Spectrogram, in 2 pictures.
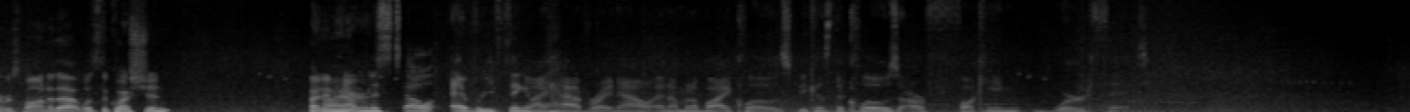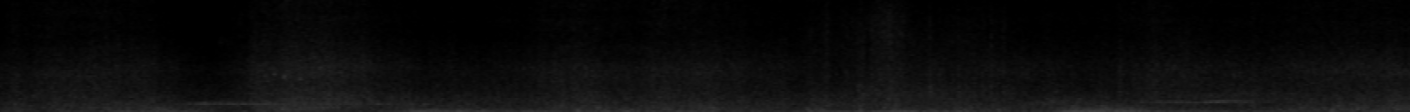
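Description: Waves splash against a sailing boat's hull.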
